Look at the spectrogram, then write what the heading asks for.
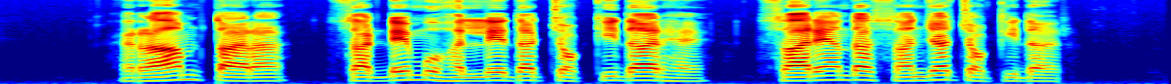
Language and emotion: Punjabi, neutral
